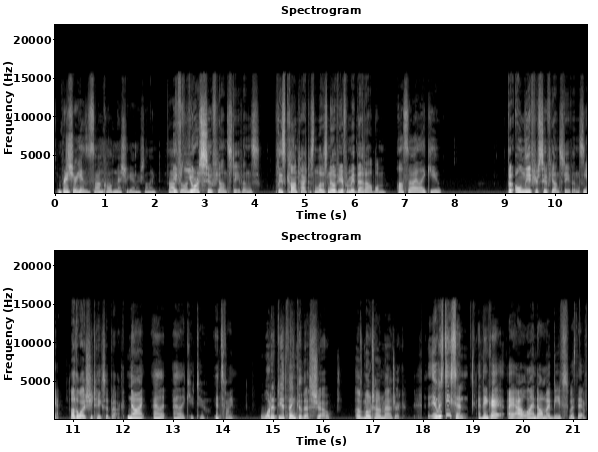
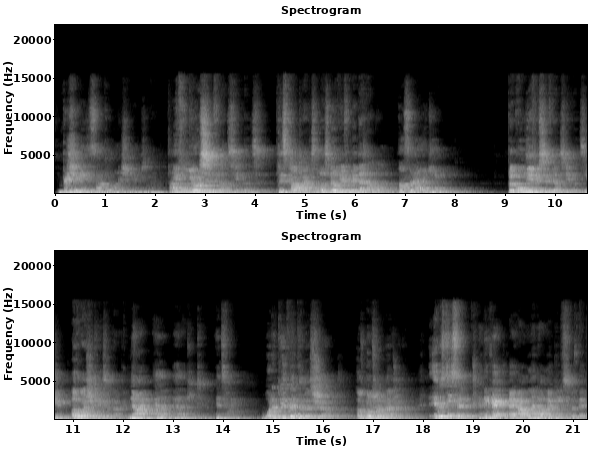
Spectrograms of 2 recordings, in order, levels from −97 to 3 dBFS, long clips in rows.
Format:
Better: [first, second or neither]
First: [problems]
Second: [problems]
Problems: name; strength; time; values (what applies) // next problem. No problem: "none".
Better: first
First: none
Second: off-mic speech; far // room echo; strong; dies away in 1.4 s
